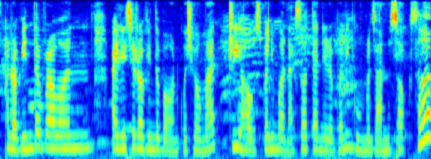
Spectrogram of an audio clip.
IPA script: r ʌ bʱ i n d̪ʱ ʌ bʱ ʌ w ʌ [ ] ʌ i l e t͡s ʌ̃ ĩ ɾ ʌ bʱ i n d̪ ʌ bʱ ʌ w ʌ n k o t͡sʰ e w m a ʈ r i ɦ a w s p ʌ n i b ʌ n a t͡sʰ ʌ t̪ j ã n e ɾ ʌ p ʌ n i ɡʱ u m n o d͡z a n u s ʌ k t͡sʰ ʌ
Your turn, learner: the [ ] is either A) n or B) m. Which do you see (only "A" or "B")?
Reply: A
